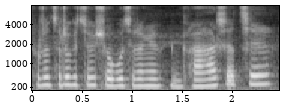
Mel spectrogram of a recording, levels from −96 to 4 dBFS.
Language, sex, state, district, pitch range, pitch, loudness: Bengali, male, West Bengal, Alipurduar, 245-275 Hz, 250 Hz, -14 LUFS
